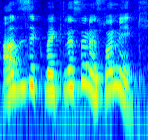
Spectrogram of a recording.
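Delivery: high, loud pleading complaint; exasperated protest. Real, not acted. Gamer begging teammate to wait, exasperated. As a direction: scold a teammate who jumped in too early.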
